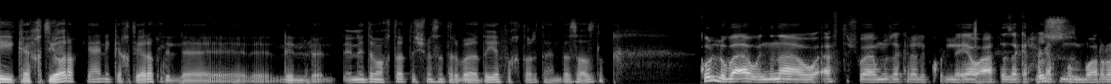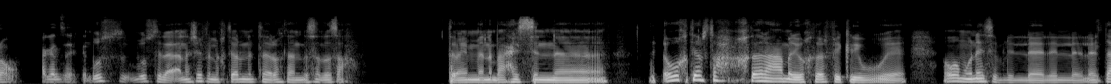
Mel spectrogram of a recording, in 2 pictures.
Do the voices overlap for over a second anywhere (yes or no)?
no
